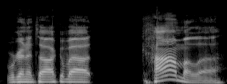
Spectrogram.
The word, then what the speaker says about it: Kamala: When we come back, next segment, we're going to talk about Kamala Harris. Like the comma. Correct.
